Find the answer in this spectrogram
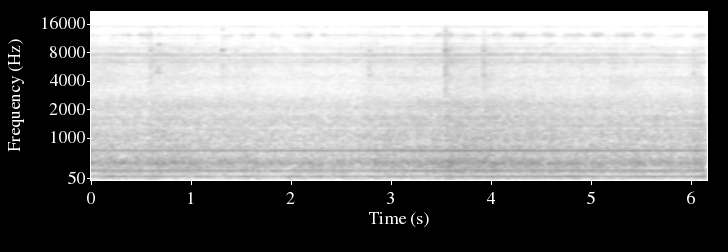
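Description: Induction cooktop heating a pan: a faint, steady electrical hum with a thin steady whine.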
